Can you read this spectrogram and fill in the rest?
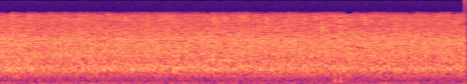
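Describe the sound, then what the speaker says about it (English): Dense, steady stadium crowd roar in an NCAA college football video game, App State against Notre Dame, a continuous wash of cheering noise with faint play-by-play commentary underneath. "this crowd is buzzing after that last score"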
